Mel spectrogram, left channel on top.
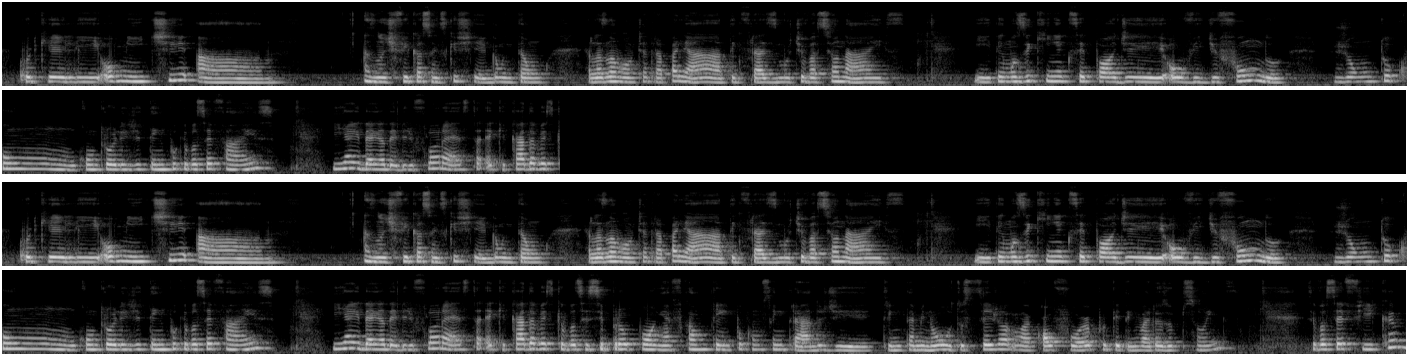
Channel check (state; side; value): drops out; left; at 19.7 s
